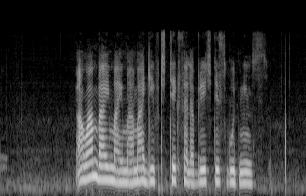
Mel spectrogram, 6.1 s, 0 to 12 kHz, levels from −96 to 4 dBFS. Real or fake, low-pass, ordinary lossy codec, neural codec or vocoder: fake; 7.2 kHz; none; codec, 16 kHz, 4 kbps, FreqCodec, larger model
